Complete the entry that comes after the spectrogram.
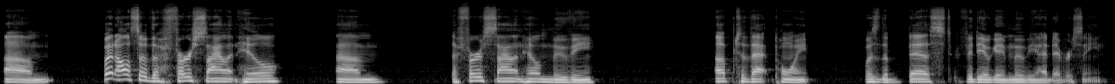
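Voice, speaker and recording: A man hosting a podcast in casual conversation, talking in a halting, rambling way as he searches for words. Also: medium pitch, smooth, dry recording, studio quality. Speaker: podcast host.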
